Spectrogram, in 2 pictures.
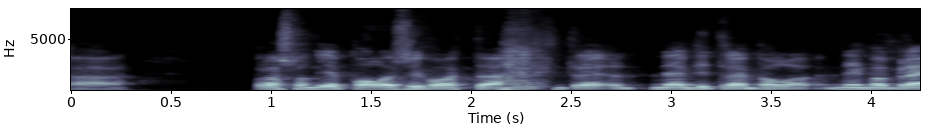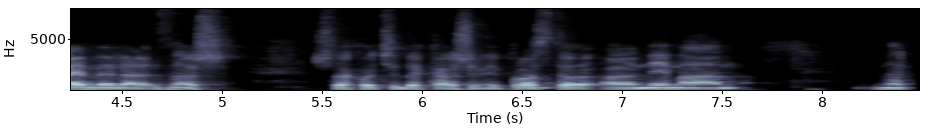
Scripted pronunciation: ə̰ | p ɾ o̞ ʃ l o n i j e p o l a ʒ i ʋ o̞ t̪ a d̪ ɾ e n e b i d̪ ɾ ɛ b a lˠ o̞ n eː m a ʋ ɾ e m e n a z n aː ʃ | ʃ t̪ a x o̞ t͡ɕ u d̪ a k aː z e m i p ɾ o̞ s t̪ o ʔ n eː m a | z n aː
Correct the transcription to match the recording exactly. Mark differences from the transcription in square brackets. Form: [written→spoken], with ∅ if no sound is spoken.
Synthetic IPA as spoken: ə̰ | p ɾ o̞ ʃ l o [n→m] i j e p o l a ʒ i ʋ o̞ t̪ a [d̪→t̪] ɾ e n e b i [d̪→t̪] ɾ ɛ b a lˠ o̞ n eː m a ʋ ɾ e m e n a z n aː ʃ | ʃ t̪ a x o̞ t͡ɕ u d̪ a k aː [z→ʒ] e m i p ɾ o̞ s t̪ o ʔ n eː m a | z n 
